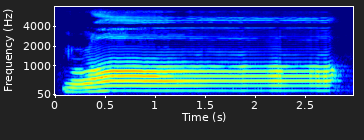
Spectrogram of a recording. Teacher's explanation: را جو ہے یہ حروف مستعلیہ میں سے را ہے، اس کو آپ نے موٹا کر کے پڑھنا ہے۔ یہ 2 حالتوں میں جو عموماً 2 حالتیں ہوتی ہیں اس میں یہ موٹا پڑھا جاتا ہے۔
